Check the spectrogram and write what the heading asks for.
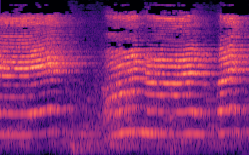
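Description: A young boy singing into a stage microphone, holding long steady notes in two phrases with a short break about a second in.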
